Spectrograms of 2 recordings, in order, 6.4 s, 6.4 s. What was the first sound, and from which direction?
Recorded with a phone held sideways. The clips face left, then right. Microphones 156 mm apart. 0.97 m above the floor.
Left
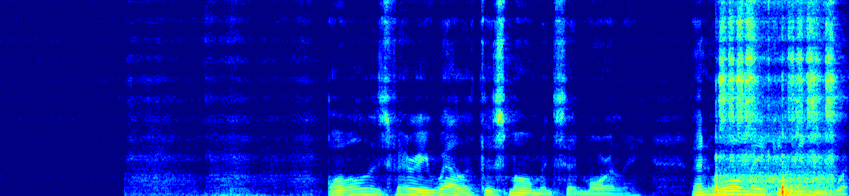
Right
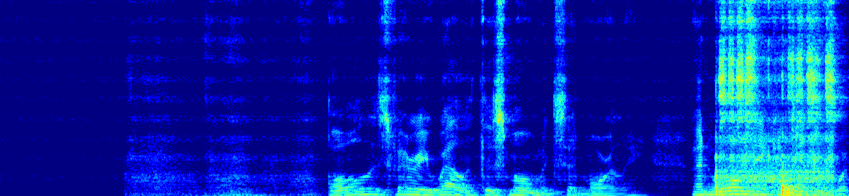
Footsteps, 35° left (ahead or behind).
